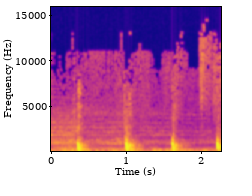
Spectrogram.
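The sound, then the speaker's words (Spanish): Four soft knocks on a bedroom door in an apartment at 11 at night, evenly spaced about half a second apart, muffled, with no one speaking. “Una de las inquilinas, la estudiante Corazón Amurao, ya metida en la cama, escuchó unos leves golpes en la puerta de su habitación.”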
